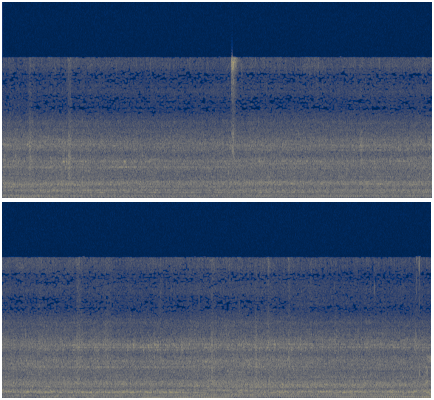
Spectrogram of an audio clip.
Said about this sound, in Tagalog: Maganda pa yung tunog ng motor natin dahil may nahihigop pa na tubig.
